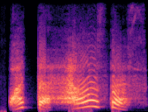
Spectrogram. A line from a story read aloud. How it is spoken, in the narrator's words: I yelled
